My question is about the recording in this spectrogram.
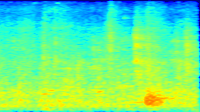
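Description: Steady room noise in a small lecture room, with a brief faint voice sound about one and a half seconds in.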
